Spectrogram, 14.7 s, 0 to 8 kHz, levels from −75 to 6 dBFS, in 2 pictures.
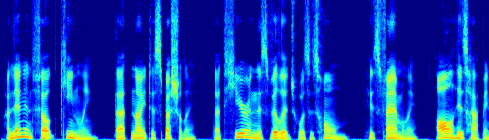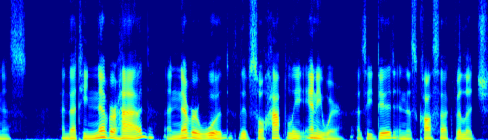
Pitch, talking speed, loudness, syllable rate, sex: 130 Hz, 155 wpm, -21 LUFS, 4.8 syllables/s, male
